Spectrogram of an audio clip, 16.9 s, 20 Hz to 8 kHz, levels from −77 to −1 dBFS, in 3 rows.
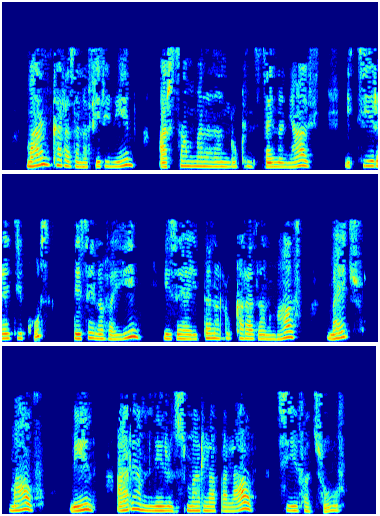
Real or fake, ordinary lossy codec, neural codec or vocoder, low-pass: fake; MP3, 24 kbps; vocoder, 22.05 kHz, 80 mel bands, HiFi-GAN; 7.2 kHz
